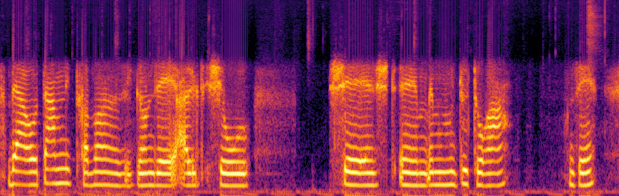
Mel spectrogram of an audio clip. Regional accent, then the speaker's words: Jerusalem, Jerusalem District, Israel; מירושלים.

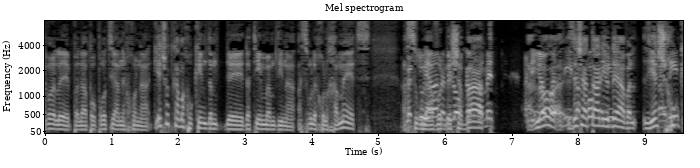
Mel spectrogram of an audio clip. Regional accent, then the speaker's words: Jerusalem, Jerusalem District, Israel; לא רק כיהודי חרדי, גם כירושלמי.

